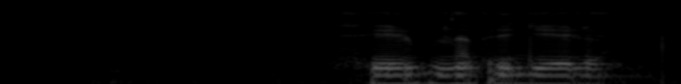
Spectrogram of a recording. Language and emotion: Russian, neutral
